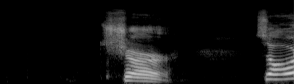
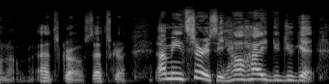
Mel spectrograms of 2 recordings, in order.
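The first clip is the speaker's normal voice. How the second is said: ordinary talk, nothing marked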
